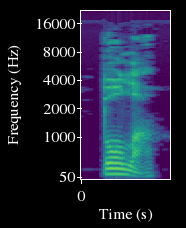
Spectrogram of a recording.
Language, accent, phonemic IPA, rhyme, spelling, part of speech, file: English, Australia, /ˈbɔːlɚ/, -ɔːlɚ, baller, noun / adjective, En-au-baller.ogg
- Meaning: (noun) 1. A kitchenware utensil for cutting ball-shaped pieces of foods 2. A person employed to divide molten metal into separate balls before it is hammered out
